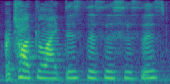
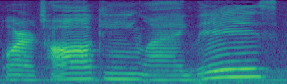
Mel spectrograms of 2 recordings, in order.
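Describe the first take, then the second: First: "this, this, this" chopped short, stumbling and breathless; choppy breathing speech. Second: Very slow, drawn-out "talking like this". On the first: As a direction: clip out "this, this, this" like you're short of air. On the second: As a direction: stretch each word out slowly and heavily. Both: Shown as a demonstration.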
